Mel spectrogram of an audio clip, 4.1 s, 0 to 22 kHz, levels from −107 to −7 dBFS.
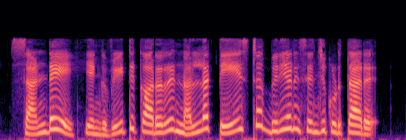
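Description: Throughout the speech, the sound is dull and heavily degraded, with a rough, fluttering noise around tonal parts. The likely cause is Dolby Digital compression at a very low bitrate, perhaps near 40 kbps. A spectrogram shows nothing above 6.9 kHz and speckled, noise-filled bands below.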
